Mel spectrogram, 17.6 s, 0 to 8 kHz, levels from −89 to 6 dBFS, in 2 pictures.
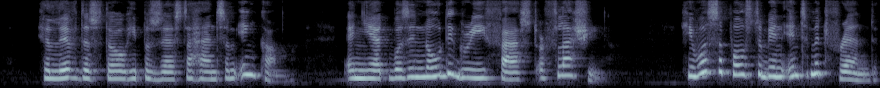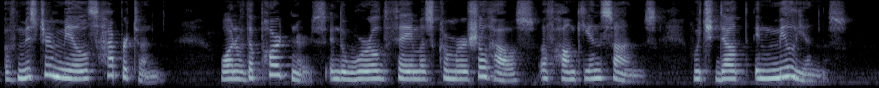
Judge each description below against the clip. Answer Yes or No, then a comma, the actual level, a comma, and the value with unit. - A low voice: No, high, 230 Hz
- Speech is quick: No, average, 165 wpm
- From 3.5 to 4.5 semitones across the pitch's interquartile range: Yes, average, 4.2 semitones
